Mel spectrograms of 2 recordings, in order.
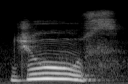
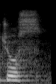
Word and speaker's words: juice: Juice. Don't say juice. Let's go and have juice. It's juice.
